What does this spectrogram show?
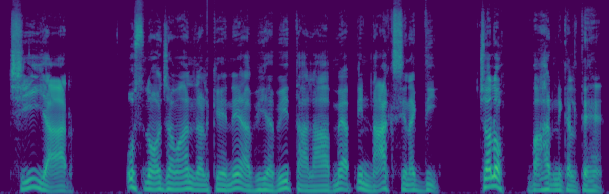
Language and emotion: Urdu, disgusted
